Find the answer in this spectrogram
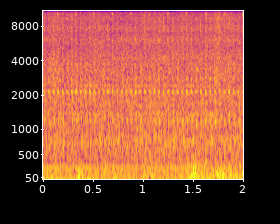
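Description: Quad bike (ATV) engine running steadily in low-range gear, moving slowly over a boggy track, with a short low knock about one and a half seconds in.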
